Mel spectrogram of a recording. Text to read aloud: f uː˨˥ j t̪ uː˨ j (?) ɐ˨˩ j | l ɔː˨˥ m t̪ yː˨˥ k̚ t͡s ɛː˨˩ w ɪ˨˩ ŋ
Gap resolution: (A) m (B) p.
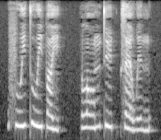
B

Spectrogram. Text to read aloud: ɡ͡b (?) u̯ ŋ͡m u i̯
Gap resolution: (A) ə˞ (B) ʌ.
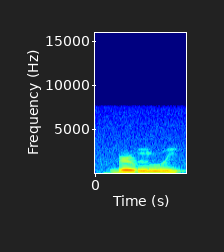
A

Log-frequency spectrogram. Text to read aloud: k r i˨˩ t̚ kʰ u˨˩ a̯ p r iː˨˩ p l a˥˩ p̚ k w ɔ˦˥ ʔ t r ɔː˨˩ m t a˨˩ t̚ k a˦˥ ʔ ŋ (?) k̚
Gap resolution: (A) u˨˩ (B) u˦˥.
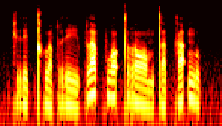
A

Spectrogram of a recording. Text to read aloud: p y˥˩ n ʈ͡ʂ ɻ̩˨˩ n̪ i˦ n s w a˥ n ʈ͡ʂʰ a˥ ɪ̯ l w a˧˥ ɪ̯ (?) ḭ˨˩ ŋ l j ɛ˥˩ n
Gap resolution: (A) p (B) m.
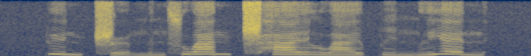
A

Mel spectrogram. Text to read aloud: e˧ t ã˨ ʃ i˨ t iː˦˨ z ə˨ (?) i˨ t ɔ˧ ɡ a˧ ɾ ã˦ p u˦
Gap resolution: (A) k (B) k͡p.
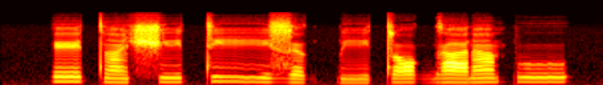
B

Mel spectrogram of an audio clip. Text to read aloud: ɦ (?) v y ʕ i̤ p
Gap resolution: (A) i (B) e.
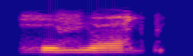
B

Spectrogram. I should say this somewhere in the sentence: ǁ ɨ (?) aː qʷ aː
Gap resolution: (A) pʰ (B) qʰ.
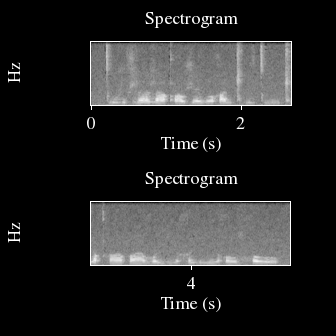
B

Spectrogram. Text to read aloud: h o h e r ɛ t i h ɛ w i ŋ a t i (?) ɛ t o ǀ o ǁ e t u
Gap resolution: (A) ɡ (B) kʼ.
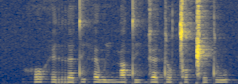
A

